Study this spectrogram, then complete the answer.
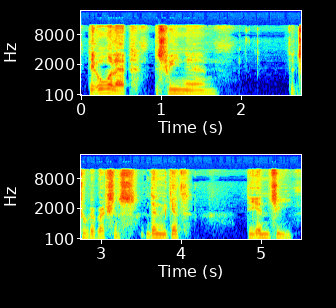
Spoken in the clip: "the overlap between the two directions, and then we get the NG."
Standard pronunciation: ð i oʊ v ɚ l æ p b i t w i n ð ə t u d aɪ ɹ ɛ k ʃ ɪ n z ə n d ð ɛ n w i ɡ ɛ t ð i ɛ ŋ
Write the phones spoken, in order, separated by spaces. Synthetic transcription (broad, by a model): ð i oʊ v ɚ l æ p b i s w i n ð ə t u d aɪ ɹ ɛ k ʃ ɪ n s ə n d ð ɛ n w i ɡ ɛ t ð i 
